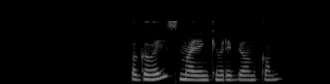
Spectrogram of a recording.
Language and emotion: Russian, neutral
